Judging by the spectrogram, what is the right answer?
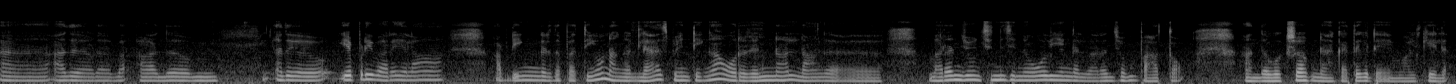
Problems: none marked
